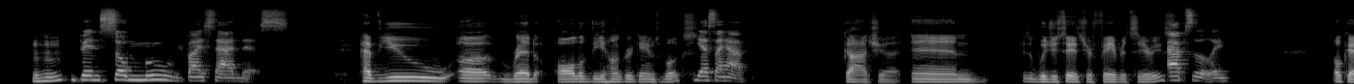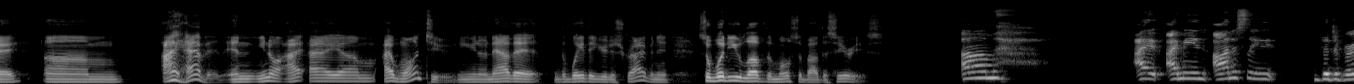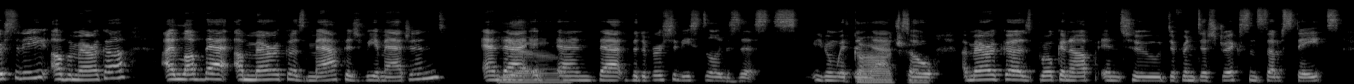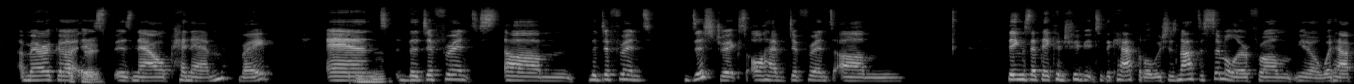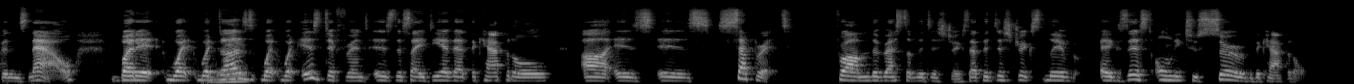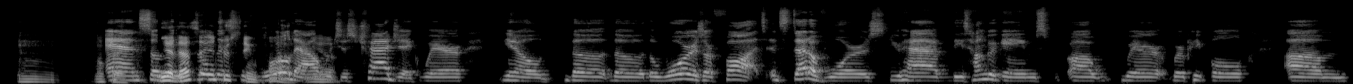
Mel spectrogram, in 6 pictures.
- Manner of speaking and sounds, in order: sigh
- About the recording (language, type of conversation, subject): English, unstructured, When you start a new TV show or movie, what grabs your attention first, and why?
